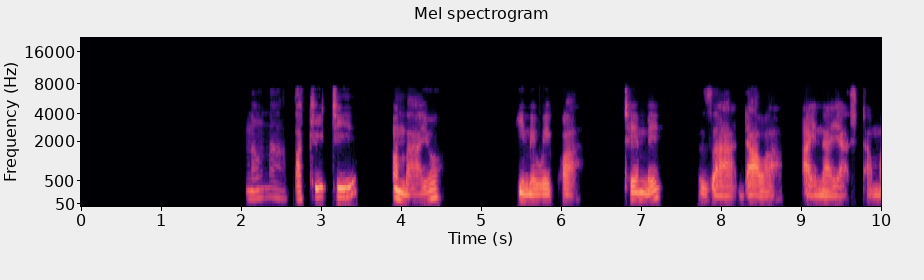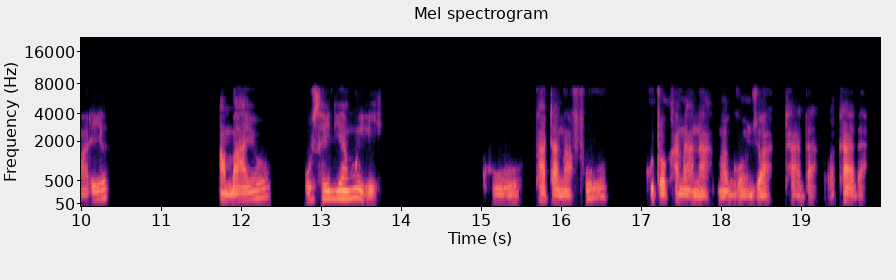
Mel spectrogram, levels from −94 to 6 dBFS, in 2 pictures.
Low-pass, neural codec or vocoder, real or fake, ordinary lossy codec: 7.2 kHz; vocoder, 22.05 kHz, 80 mel bands, WaveNeXt; fake; Opus, 32 kbps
